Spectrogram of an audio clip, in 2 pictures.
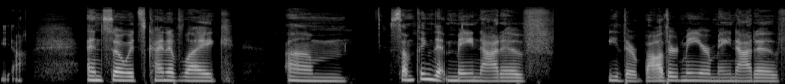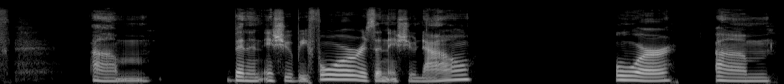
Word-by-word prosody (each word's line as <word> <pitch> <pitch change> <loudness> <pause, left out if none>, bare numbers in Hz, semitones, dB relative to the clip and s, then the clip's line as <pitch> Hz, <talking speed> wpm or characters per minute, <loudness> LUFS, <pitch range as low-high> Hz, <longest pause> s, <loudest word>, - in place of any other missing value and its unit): yeah, - - -12 0.6
and 195 -1 +3
so 190 -3 +5
it's 180 - +2
kind 190 -1 +1
of 180 -1 0
like, 170 -1 0 0.5
um, 165 -4 -3 0.4
something 235 +3 +3
that 195 -1 +2
may 175 -1 +2
not 160 -1 +1
have 160 -1 -2 0.5
either 165 -5 -3
bothered 180 +4 +1
me, 180 0 0
or 170 - -2
may 160 0 -4
not 155 0 +1
have, 155 -1 -3 0.8
um, 85 - -5 0.8
been 180 -2 +1
an 165 0 -5
issue 170 -1 +4
before, 225 +3 +1
is 175 - +1
an 80 -2 -2
issue 80 - 0
now 220 +8 -1 1.4
or, 185 -3 +2 0.4
um 160 -3 -2
170 Hz, 120 wpm, -25 LUFS, 160-190 Hz, 1.4 s, so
